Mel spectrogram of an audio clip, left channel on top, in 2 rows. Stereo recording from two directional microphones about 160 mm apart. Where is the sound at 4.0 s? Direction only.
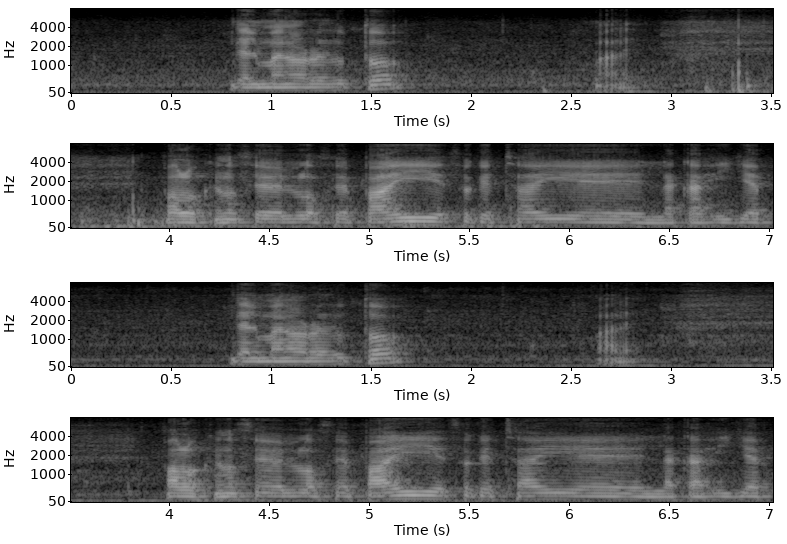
15° right (ahead or behind).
